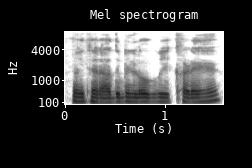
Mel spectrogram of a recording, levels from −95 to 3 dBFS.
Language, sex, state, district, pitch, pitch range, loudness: Hindi, male, Chhattisgarh, Sarguja, 125 Hz, 120-125 Hz, -15 LUFS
